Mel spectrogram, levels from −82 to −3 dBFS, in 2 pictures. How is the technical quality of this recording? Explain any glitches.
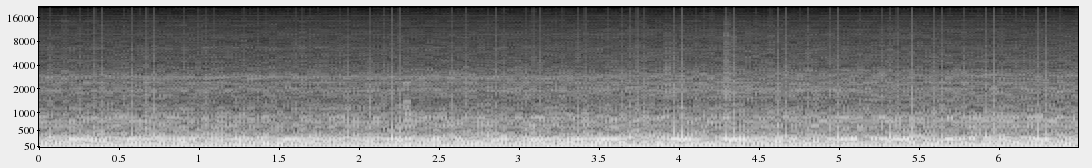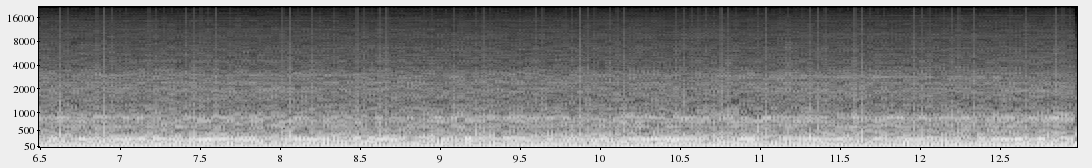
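The recording has one fault, present from start to end: planar audio read as interleaved. Each block holds every left-channel sample followed by every right-channel sample, but playback treats it as alternating left-right pairs. Each block of about 46.44 ms, which fits a 2048-sample block, plays twice at double speed, first the left half, then the right. The overall pace holds, but the sound jumps an octave (12 semitones) higher and carries a flutter at about 21.5 Hz, the block rate.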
